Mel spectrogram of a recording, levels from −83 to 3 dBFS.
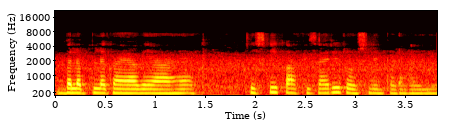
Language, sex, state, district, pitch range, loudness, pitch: Hindi, female, Uttar Pradesh, Shamli, 180-200 Hz, -19 LUFS, 190 Hz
